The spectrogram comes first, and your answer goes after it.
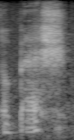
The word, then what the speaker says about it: Obeche: The wood I've used again is Obeche, and that's spelled O-B-E-C-H-E, and it's just a nice fine grained craft wood.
